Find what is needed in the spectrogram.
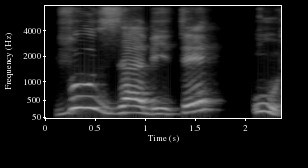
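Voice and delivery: "Vous habitez où" drawn out slowly; slow model pronunciation. Shown as a demonstration. Teacher showing another form of the question, slow and deliberate. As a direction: say "Vous habitez où" at half speed, syllable by syllable.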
